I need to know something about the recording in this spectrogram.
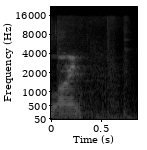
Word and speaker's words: Line: For a while, I would, like, pronounce it whenever I said it out loud or even in my head, Line. Don't ask why, but I did get confirmation that it is supposed to be pronounced Line.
